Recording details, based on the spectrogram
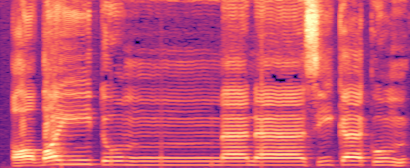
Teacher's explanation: ميم قضيتم جاء بعدها ميم مناسككم اذا ادغام بغنه مقدار الحركتين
